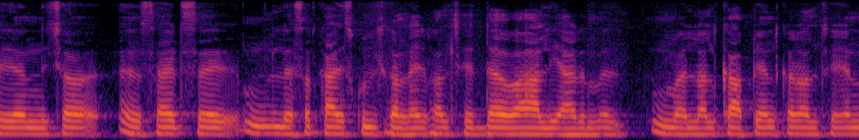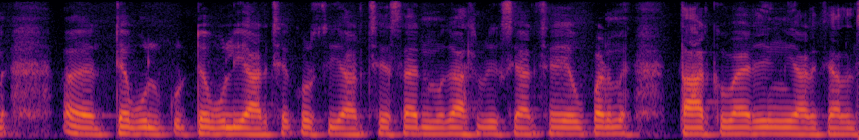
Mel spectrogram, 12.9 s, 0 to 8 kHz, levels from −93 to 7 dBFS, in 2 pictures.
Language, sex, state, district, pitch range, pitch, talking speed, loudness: Maithili, male, Bihar, Madhepura, 135-140 Hz, 140 Hz, 165 wpm, -32 LUFS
